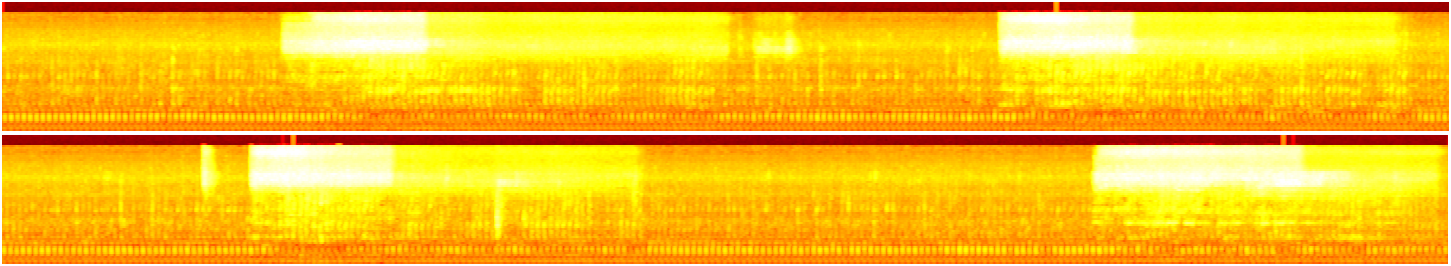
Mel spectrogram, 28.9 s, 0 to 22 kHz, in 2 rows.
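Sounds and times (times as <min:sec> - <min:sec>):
sawmill engine humming: 0:00.0 - 0:28.9
saw cutting into wood: 0:02.8 - 0:08.0, 0:10.0 - 0:14.1, 0:17.0 - 0:20.9, 0:25.4 - 0:28.9.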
